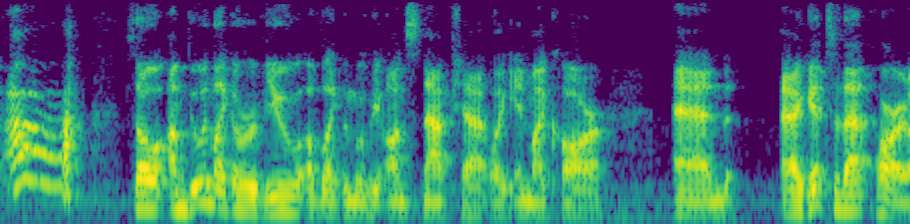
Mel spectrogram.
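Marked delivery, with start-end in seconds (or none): 0.0-0.7 mock gasp. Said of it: "I was like".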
